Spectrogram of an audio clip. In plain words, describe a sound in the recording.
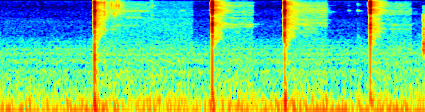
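A small electric spark snaps and crackles in sharp bursts.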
